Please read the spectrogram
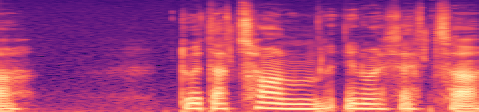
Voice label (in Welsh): "ton", Welsh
